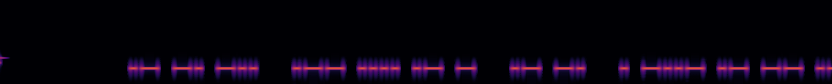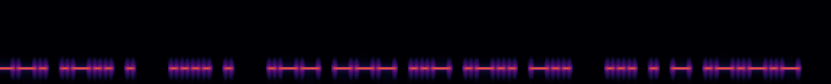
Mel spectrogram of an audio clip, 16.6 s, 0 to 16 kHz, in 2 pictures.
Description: Morse code, heard as a keyed tone, about 22 wpm, 700 Hz. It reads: AND WHAT AN EXAMPLE HE WOULD SET.
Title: Sentences from Top 1000 Words - Review Part 1 - 22wpm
